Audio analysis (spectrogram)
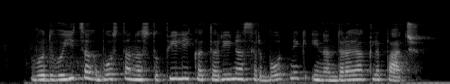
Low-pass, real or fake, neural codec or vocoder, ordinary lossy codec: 7.2 kHz; real; none; none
